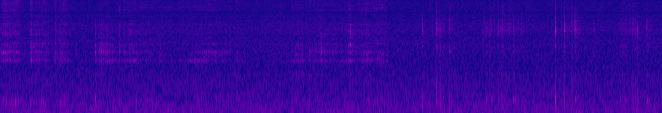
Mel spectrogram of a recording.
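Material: Coconut shell.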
